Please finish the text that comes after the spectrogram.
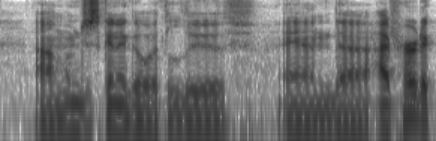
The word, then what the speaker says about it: Louvre: don't know when because it also said that it was English pronunciation was Louvre which almost sounds like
